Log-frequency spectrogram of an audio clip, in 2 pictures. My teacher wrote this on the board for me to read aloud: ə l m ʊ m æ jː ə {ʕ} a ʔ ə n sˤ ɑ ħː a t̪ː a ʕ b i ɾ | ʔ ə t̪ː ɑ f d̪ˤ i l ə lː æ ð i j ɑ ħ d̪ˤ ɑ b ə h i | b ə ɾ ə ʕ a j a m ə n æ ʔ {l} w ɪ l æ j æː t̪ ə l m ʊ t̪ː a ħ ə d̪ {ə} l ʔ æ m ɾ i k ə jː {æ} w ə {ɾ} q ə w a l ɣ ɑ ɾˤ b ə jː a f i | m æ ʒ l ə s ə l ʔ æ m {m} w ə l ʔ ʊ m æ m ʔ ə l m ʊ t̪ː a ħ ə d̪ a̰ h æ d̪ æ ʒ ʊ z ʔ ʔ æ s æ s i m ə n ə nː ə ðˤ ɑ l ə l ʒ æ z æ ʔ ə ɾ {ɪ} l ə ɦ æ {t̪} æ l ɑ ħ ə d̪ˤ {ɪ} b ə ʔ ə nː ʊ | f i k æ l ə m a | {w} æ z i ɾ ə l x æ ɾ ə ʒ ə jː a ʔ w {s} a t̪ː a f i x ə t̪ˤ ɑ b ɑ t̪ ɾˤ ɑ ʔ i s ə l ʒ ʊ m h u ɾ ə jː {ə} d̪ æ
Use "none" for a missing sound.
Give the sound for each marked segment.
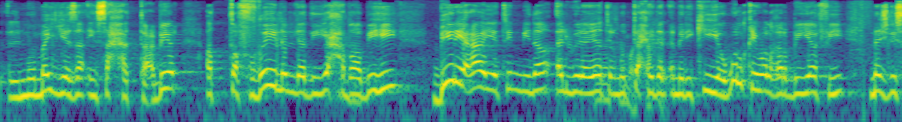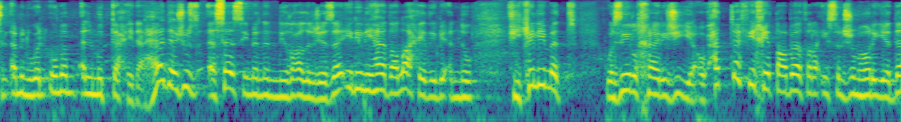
z, l, a, a, l, n, i, d̪, i, w, ħ, a

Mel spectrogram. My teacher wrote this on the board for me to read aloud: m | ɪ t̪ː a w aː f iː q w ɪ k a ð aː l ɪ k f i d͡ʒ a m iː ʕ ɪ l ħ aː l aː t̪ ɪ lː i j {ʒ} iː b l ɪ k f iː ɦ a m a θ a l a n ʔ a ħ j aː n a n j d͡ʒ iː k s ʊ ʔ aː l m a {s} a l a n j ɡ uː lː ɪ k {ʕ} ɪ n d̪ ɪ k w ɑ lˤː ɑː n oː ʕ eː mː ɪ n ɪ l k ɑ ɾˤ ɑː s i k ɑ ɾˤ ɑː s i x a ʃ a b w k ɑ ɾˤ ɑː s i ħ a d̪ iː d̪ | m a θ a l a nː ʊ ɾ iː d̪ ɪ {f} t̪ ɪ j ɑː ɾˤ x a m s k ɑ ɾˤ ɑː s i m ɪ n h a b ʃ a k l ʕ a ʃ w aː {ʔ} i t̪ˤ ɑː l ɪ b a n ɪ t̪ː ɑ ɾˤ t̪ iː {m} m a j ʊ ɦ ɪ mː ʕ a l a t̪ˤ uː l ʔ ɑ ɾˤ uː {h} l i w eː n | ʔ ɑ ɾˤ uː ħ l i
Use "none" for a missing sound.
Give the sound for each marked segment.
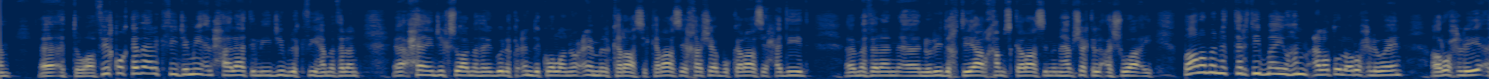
d͡ʒ, θ, ʕ, x, ʔ, b, ħ

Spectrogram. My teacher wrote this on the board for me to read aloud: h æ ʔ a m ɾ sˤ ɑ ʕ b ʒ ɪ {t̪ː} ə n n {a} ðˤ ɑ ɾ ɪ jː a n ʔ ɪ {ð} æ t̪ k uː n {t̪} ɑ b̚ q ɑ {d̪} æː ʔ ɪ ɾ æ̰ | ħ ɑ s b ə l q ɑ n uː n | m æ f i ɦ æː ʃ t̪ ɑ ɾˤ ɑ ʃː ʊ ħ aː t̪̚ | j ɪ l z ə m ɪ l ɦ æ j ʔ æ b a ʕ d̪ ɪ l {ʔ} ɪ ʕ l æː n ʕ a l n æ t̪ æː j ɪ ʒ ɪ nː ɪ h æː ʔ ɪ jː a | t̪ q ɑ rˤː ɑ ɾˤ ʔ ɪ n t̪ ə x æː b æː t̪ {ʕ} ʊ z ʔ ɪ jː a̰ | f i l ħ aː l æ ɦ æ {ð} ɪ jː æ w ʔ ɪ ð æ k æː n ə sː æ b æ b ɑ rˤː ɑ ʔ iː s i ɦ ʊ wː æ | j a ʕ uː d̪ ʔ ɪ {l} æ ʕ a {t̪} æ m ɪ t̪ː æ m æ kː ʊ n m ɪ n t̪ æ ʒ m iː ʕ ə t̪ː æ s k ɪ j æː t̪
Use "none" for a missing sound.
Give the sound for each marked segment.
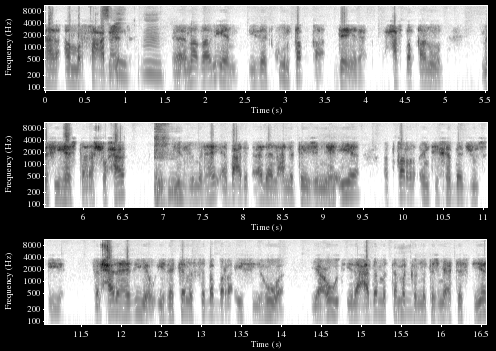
d̪ː, ɑ, ð, t̪, d̪, ʔ, ʒ, ð, l, d̪

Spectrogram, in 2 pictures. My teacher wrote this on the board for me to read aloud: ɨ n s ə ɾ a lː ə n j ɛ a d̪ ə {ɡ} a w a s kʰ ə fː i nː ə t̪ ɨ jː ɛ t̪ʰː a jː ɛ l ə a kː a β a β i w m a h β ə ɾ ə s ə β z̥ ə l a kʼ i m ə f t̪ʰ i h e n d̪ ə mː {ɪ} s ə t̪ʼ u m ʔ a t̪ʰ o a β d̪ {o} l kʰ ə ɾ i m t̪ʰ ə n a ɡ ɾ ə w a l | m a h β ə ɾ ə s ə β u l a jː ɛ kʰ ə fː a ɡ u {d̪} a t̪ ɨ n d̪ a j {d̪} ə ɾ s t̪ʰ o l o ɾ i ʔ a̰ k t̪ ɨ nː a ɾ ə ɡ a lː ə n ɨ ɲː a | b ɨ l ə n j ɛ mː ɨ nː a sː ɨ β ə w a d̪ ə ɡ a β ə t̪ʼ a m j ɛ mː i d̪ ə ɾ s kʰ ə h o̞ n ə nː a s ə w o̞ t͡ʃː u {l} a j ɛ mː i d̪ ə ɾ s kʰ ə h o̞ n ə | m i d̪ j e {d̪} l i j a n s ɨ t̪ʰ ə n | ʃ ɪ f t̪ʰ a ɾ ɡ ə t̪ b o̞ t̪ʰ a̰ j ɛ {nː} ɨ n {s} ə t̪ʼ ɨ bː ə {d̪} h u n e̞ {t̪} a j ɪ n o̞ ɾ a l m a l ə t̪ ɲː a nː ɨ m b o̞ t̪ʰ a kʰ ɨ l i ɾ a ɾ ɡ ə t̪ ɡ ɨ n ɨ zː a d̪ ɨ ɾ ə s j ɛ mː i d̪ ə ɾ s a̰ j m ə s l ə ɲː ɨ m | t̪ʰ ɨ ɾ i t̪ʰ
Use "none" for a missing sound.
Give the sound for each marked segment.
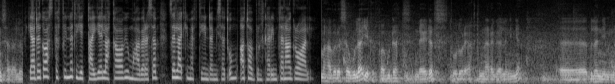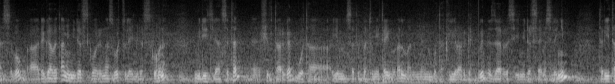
ɡ, i, u, d̪, d̪, l, t̪, mː, s, t̪, t̪ʰ

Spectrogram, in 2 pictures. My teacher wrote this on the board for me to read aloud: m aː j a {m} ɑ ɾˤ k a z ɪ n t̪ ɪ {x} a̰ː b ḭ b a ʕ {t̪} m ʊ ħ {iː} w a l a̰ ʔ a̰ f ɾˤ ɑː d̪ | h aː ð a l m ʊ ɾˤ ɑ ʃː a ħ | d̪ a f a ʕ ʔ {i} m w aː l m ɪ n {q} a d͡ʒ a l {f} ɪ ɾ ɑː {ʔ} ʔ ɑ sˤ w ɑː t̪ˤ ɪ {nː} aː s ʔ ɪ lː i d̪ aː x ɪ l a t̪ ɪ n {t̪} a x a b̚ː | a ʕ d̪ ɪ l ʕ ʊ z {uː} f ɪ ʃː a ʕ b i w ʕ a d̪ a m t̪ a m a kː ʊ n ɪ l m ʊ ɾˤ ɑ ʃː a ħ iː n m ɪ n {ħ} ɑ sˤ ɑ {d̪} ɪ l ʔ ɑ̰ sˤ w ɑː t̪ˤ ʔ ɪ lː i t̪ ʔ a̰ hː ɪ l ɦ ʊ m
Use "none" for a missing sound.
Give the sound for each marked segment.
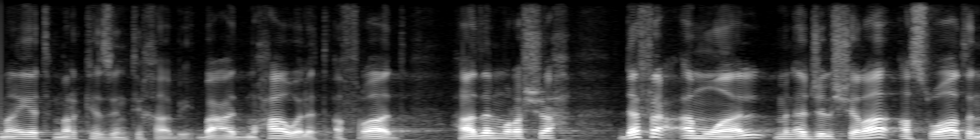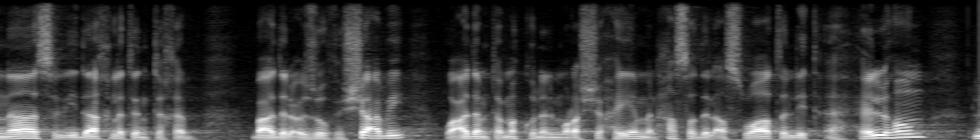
m, x, d̪, aː, a, ʔ, ʃ, ʔ, nː, t̪, uː, ħ, d̪

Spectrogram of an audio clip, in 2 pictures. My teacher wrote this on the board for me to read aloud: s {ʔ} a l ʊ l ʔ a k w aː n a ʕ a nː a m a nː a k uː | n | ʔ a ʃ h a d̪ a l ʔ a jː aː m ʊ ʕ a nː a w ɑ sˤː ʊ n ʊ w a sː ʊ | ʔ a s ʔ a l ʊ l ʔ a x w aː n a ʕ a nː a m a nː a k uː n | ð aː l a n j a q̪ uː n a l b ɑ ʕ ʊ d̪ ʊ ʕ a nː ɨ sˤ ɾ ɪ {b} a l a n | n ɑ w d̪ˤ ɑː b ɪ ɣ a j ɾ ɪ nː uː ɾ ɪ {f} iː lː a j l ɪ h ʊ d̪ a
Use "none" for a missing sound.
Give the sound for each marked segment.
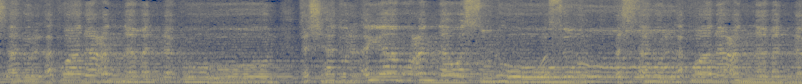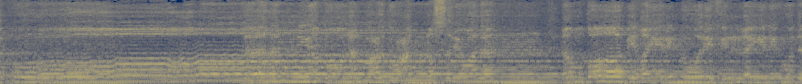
ʔ, w, f

